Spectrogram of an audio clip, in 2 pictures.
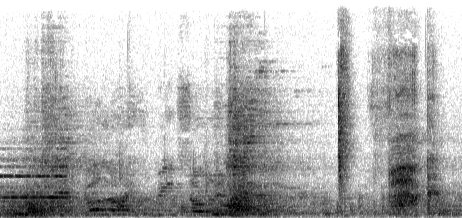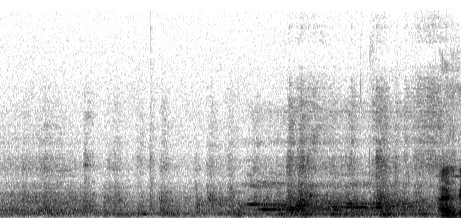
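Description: Video game combat sounds with clashing blows play from a television speaker.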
